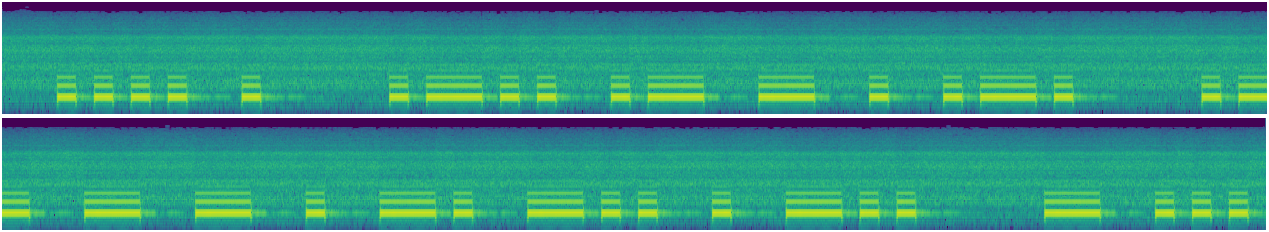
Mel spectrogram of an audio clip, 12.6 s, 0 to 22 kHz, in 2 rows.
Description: Morse code, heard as a keyed tone, machine-sent, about 13 wpm, 500 Hz, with room echo. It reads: HE LATER ATTENDED …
